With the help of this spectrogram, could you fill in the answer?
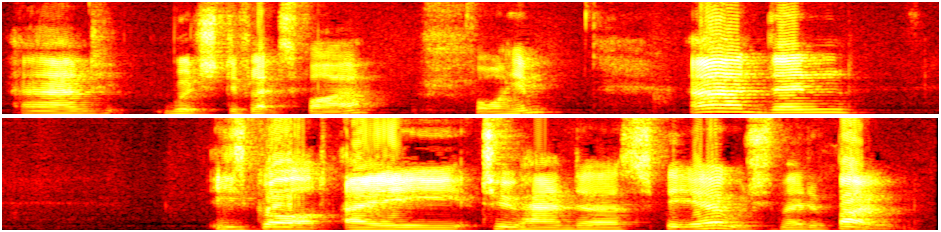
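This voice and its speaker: A man hosting a tabletop role-play show, casually recapping the action in a jokey, theatrical way with drawn-out emphasis. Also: mid-range voice, sharp tone. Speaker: game master and host.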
